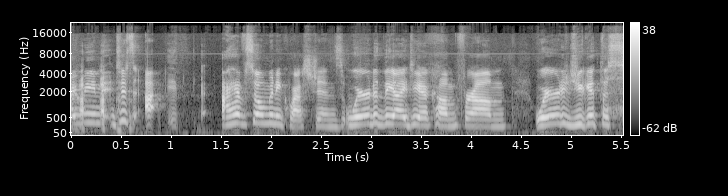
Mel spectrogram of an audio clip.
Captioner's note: laughter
